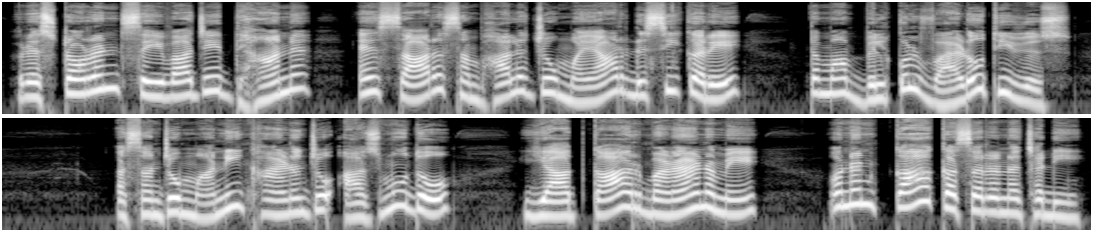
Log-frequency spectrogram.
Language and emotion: Sindhi, surprised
